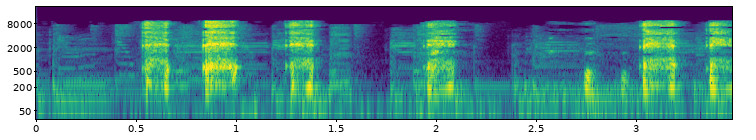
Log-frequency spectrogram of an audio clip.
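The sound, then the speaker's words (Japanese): A person imitates someone choking and coughing with a rapid string of harsh, voiced coughs and throat-clearing bursts. The sounds are loud and heard alone. “ダメでした。真似したんですけどダメでした。 むせた藤宮さんを真似したこれ、ダメだったか”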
